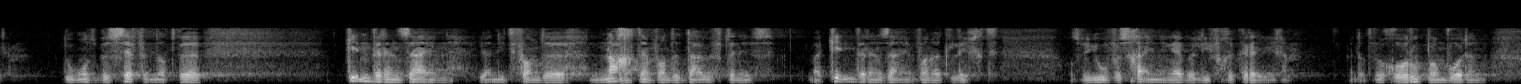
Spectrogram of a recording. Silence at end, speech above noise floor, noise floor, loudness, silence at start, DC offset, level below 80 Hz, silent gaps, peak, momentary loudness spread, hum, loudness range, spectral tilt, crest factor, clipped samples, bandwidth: 0 s; 29 dB; -52 dBFS; -23 LUFS; 0 s; under 0.1%; -62 dBFS; none; 0 dBFS; 17 LU; none; 5 LU; -9.5 dB/octave; 24 dB; under 0.1%; 5.8 kHz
